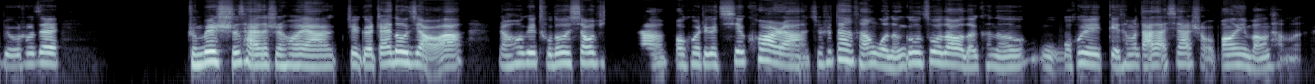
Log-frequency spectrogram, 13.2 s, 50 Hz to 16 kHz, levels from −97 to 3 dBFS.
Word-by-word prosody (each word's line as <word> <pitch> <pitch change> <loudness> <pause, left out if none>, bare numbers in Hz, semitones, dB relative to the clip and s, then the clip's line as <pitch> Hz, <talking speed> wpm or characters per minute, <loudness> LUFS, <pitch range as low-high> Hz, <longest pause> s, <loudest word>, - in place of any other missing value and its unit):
比 195 - -7
如 180 +1 -7
说 210 +2 -6
在 215 -1 +3 1.3
准 195 -1 +1
备 240 +2 +9
食 225 -2 +1
材 195 -5 +4
的 200 - 0
时 190 -2 -3
候 190 0 -1
呀， 180 -1 +2
这 205 -2 -3
个 190 0 +1
摘 210 +1 +1
豆 235 -1 +5
角 210 -2 +2
啊， 180 +6 +4 0.3
然 180 -1 -6
后 215 +1 -2
给 220 0 +2
土 195 -2 -9
豆 215 +2 +1
削 215 +1 +2
皮 215 0 -14 0.5
啊， - - -3
包 195 -1 -4
括 210 +2 -4
这 200 0 -3
个 200 - 0
切 235 +4 -2
块 270 +3 -1
儿 235 -5 +6
啊。 175 -2 +1
就 210 - -12
是 235 - -7
但 260 -1 +1
凡 200 -1 -1
我 185 -3 -1
能 165 +3 -3
够 220 +1 0
做 230 0 -1
到 200 -3 +3
的， 170 - -4
可 185 +2 -16
能 170 0 -5 0.2
我 170 - -10
我 180 - -9
会 210 -2 -1
给 - - -4
他 195 - -10
们 200 - -7
打 185 - +3
打 195 - 0
下 205 0 -4
手， - - -12
帮 190 +1 +1
一 185 - -5
帮 160 0 -3
他 180 - -15
们。 280 0 -19
200 Hz, 280 characters per minute, -22 LUFS, 185-220 Hz, 1.3 s, 备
